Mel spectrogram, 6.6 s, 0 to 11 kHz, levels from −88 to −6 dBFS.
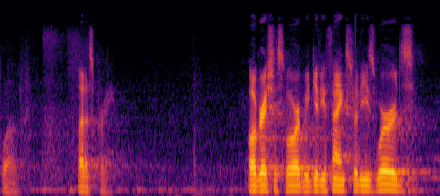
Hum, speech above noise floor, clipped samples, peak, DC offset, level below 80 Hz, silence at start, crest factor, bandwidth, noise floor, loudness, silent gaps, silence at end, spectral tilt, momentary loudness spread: none; 34 dB; under 0.1%; -4 dBFS; under 0.1%; -54 dBFS; 0.05 s; 22 dB; 8.6 kHz; -56 dBFS; -22 LUFS; none; 0.2 s; -7 dB/octave; 21 LU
